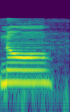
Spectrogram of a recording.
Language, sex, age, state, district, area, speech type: Punjabi, female, 30-45, Punjab, Mansa, urban, read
